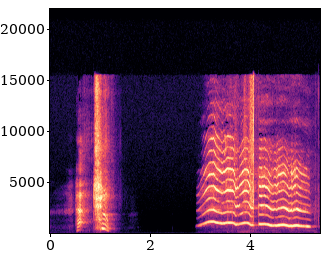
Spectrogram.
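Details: Quick double sneeze by someone on her period, followed by a long, high-pitched pained wailing cry; sneezing.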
